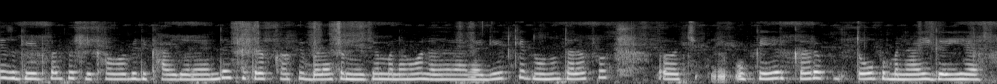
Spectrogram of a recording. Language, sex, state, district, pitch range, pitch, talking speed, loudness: Hindi, female, Rajasthan, Churu, 240-270 Hz, 250 Hz, 175 wpm, -14 LUFS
